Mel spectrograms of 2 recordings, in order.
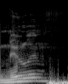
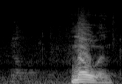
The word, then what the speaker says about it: Nolan: All right, next we have Newland. Hope I pronounced that right. Nolan. Oh, your O looks like a U.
